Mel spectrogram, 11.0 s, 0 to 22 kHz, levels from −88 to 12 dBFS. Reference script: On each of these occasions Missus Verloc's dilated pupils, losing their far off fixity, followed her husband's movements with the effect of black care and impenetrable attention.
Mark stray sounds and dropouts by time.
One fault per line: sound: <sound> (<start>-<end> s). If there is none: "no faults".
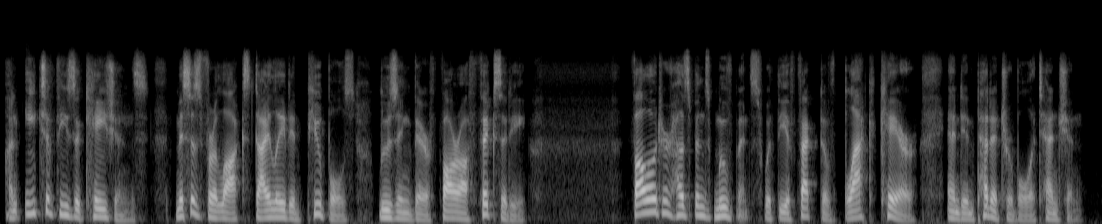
no faults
